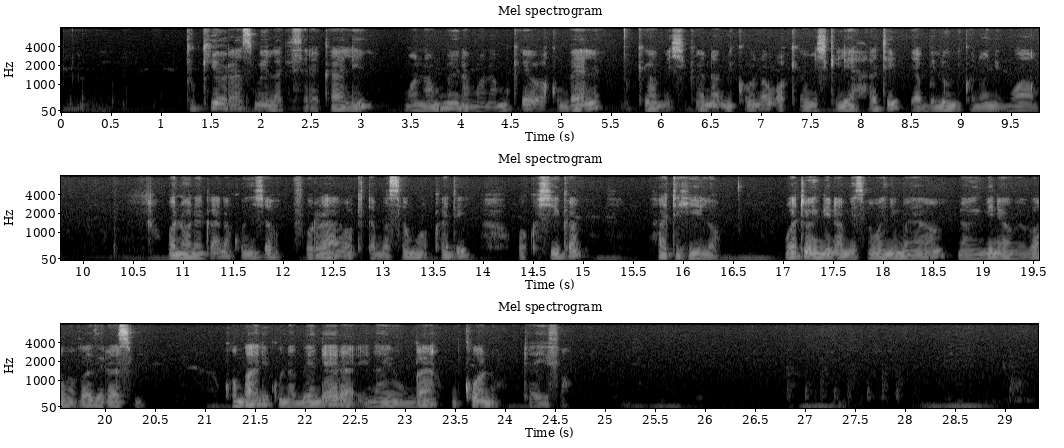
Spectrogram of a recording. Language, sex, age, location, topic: Swahili, female, 25-35, Nakuru, government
